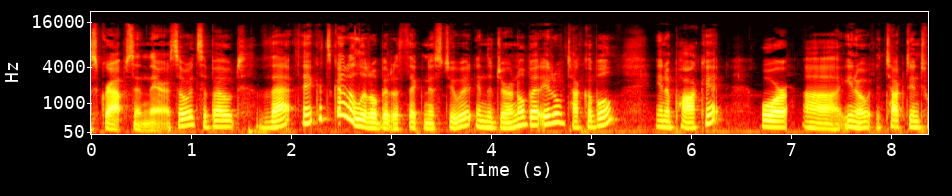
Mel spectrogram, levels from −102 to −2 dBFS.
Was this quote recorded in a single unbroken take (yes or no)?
no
